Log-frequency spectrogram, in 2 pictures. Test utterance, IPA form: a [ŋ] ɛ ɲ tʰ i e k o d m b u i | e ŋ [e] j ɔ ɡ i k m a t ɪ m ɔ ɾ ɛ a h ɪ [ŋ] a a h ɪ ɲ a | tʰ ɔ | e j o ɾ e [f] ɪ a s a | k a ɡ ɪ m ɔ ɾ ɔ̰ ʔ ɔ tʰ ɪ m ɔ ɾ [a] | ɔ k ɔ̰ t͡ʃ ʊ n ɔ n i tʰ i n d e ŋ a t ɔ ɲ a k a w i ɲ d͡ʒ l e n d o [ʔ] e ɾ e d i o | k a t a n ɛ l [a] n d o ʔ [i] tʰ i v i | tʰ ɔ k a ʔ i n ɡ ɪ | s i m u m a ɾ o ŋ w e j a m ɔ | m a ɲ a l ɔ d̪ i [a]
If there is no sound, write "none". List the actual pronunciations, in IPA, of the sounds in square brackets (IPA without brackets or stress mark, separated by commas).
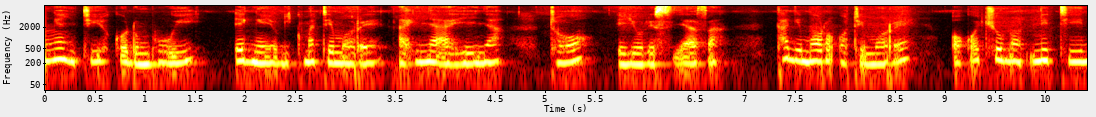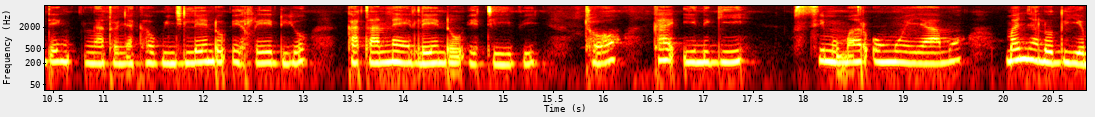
ŋ, e, ɲ, s, ɛ, ʔ, e, e, e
